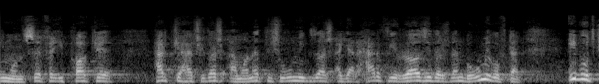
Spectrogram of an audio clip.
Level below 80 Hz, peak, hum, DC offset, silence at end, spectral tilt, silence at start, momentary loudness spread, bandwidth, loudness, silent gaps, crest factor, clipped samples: -56 dBFS; -4 dBFS; none; under 0.1%; 0 s; -7 dB/octave; 0 s; 10 LU; 10 kHz; -22 LUFS; none; 18 dB; under 0.1%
